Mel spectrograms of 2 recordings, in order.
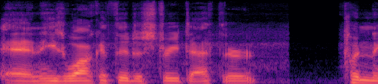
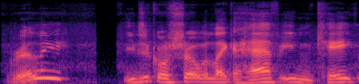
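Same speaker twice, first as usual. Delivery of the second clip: incredulous; 7 semitones higher, faster than usual. Retold or imitated. Mocking the girl's half-eaten cake, very high and incredulous. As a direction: squeak out the disbelief, then ease down. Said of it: "And I'm like".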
